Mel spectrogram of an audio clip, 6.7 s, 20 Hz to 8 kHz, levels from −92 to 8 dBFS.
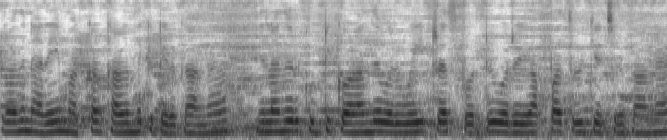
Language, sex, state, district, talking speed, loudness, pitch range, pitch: Tamil, female, Tamil Nadu, Kanyakumari, 155 wpm, -14 LUFS, 200-215 Hz, 205 Hz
